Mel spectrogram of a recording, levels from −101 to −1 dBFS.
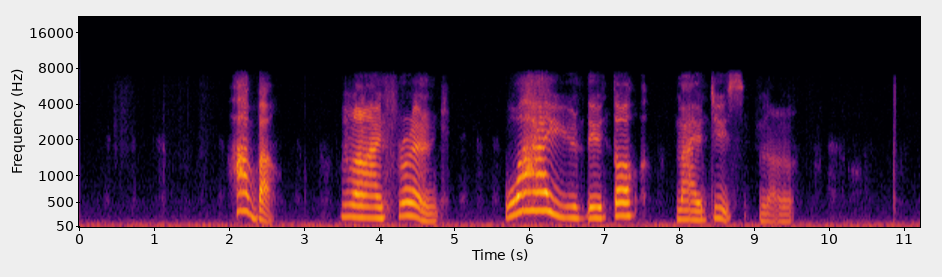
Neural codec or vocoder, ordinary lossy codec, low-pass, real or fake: autoencoder, 22.05 kHz, a latent of 192 numbers a frame, VITS, trained on many speakers; Opus, 16 kbps; 7.2 kHz; fake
